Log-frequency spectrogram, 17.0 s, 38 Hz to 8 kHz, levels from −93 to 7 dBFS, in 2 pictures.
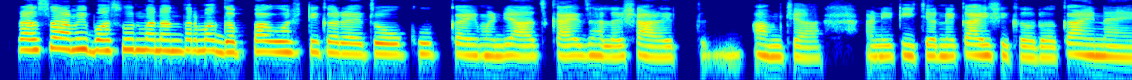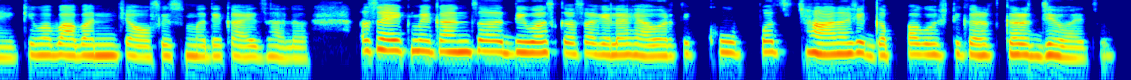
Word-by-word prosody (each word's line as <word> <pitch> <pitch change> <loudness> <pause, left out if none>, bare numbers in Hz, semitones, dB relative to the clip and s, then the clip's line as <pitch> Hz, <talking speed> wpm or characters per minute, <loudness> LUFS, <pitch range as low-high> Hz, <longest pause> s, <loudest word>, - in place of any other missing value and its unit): तर - - +3
असं 285 +3 +3
आम्ही 300 0 +4
बसून 275 +2 +1
मग 285 -1 +2
नंतर 275 0 +1
मग 275 -2 0
गप्पा 245 +2 0
गोष्टी 250 0 0
करायचो, 225 -2 -1 0.2
खूप 220 -3 -5
काही, 205 -2 -2
म्हणजे 195 0 -3
आज 190 -1 -2
काय 190 -1 0
झालं 190 -2 -3
शाळेत 180 0 -3 0.4
आमच्या 185 -3 -3 0.4
आणि 185 -1 -4
टीचरने 190 -1 -3
काय 205 -2 +2
शिकवलं 175 -3 -5
काय 210 -1 0
नाही 175 -3 -3
किंवा 205 -1 -1
बाबांच्या 200 0 +2
ऑफिसमध्ये 190 +1 -3
काय 180 -2 -1
झालं, 170 -2 -6 0.5
असं 295 +2 +5
एकमेकांचा 260 -1 +4
दिवस 240 0 +5
कसा 225 0 -1
गेला 205 -1 +2
ह्यावरती 195 +1 -1
खूपच 245 +1 -3
छान 220 -2 +6
अशी 235 +1 +4
गप्पा 200 +2 -2
गोष्टी 210 +1 -4
करत 200 -1 +1
करत 210 -3 +4
जेवायचो. 180 -3 -1
205 Hz, 150 wpm, -24 LUFS, 190-245 Hz, 0.5 s, छान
